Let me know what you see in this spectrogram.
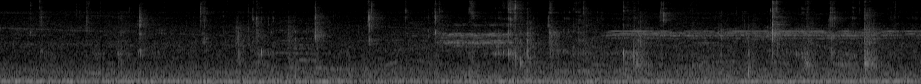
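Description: A person chewing and biting at food close to the microphone, with many small wet clicks and smacks of the mouth. A steady low hum runs underneath.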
